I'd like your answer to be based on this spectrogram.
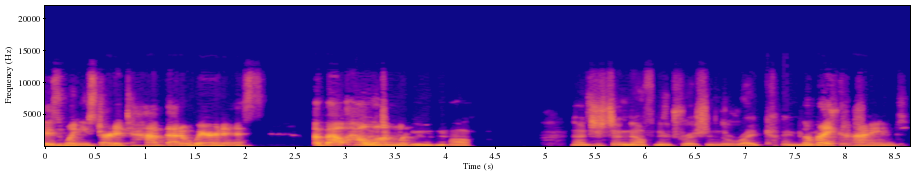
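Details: Adult speaker in a small room; ordinary conversational speech.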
